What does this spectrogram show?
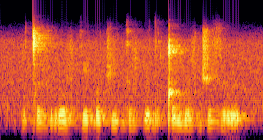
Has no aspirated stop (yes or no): yes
